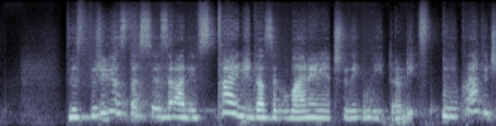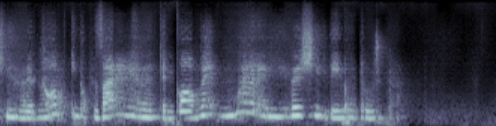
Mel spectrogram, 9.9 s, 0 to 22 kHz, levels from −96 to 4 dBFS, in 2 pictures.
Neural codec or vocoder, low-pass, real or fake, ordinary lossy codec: codec, 44.1 kHz, 0.9 kbps, DAC; none; fake; none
